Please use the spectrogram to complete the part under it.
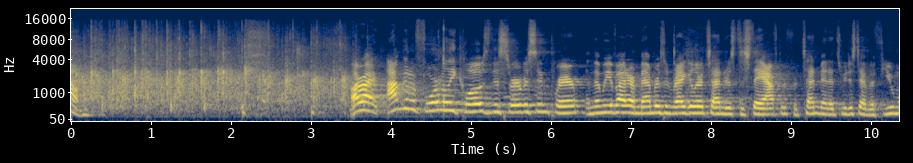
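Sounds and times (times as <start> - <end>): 
audience applauding: 0.0 - 3.8
speech: 3.5 - 10.3.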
